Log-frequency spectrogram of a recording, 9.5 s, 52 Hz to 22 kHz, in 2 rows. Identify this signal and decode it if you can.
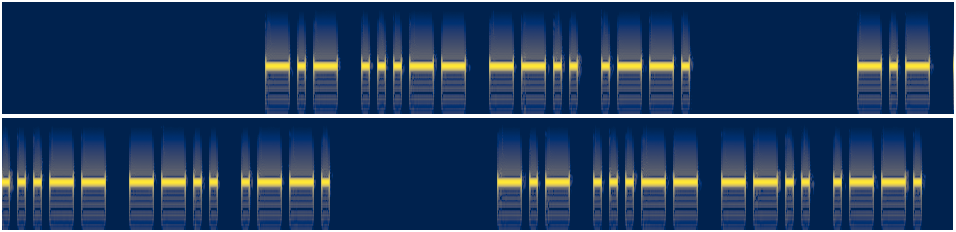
Morse code, heard as a keyed tone, about 30 wpm, 700 Hz. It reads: K3ZP K3ZP K3ZP
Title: USA Call Signs - 4 Characters - Repeated 3x - 30wpm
